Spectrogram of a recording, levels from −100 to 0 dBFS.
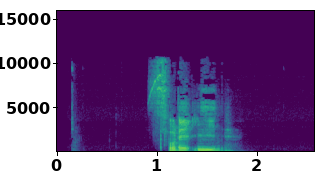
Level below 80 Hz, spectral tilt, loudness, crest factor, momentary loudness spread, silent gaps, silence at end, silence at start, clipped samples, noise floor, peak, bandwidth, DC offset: -56 dBFS; -4 dB/octave; -26 LUFS; 24 dB; 15 LU; none; 0.85 s; 0.9 s; under 0.1%; -86 dBFS; -6 dBFS; 11 kHz; under 0.1%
